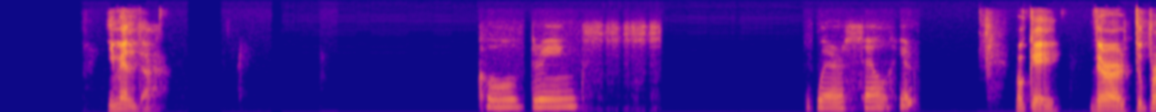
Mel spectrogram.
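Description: A woman speaks slowly and clearly over an online call, pausing between phrases.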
